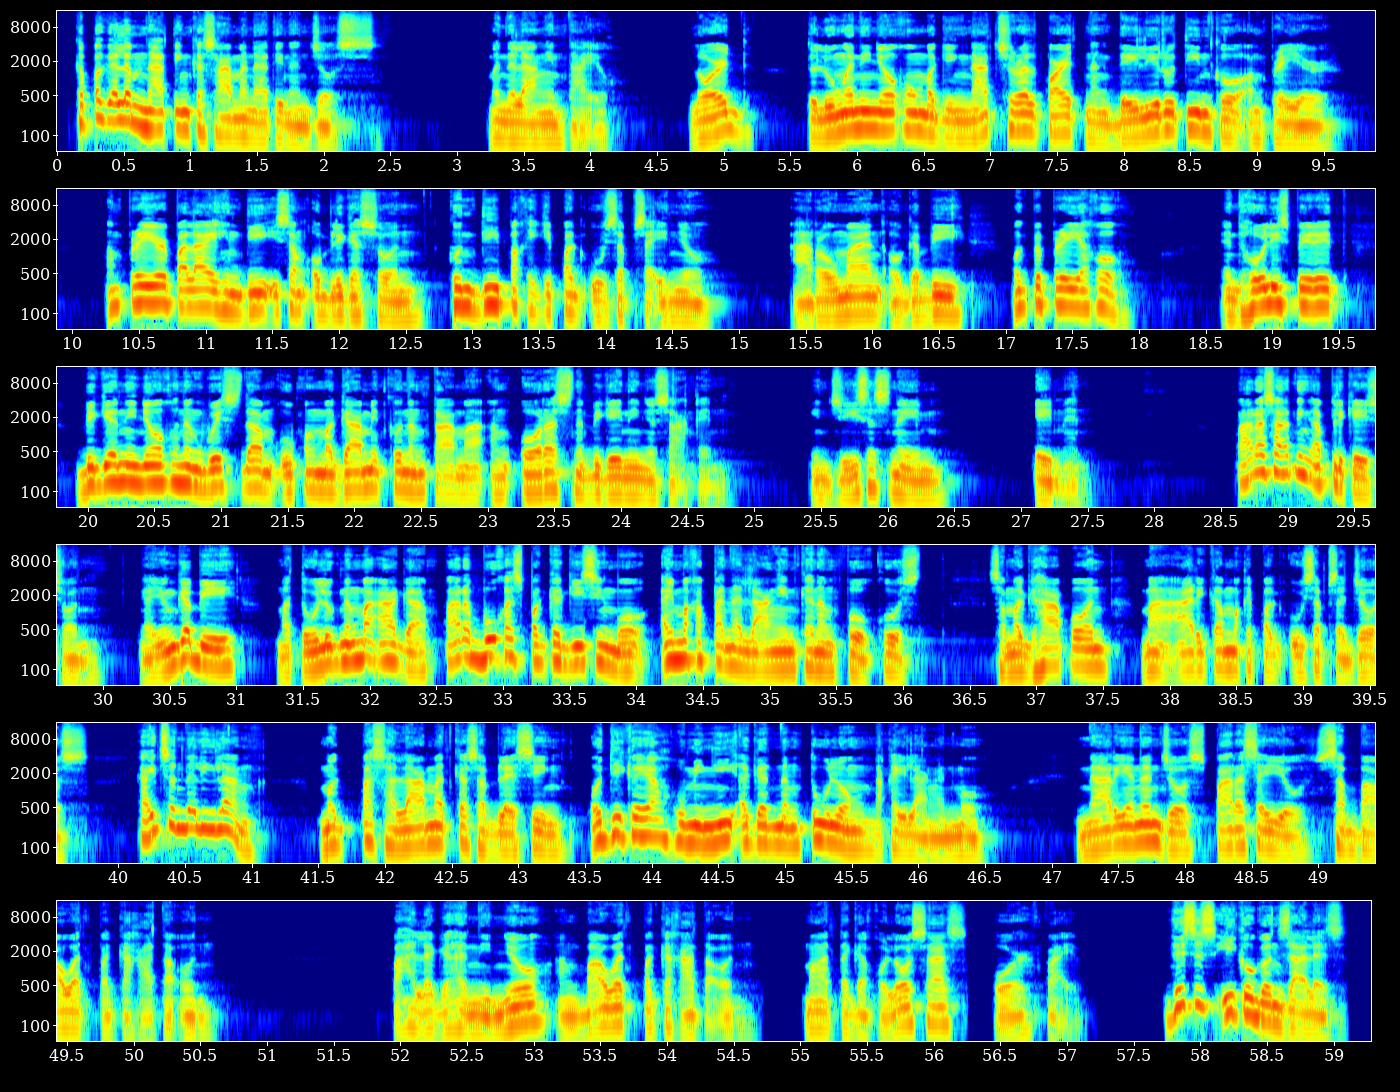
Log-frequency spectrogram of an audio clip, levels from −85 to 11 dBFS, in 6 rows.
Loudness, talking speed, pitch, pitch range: -16 LUFS, 130 wpm, 105 Hz, 85-130 Hz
